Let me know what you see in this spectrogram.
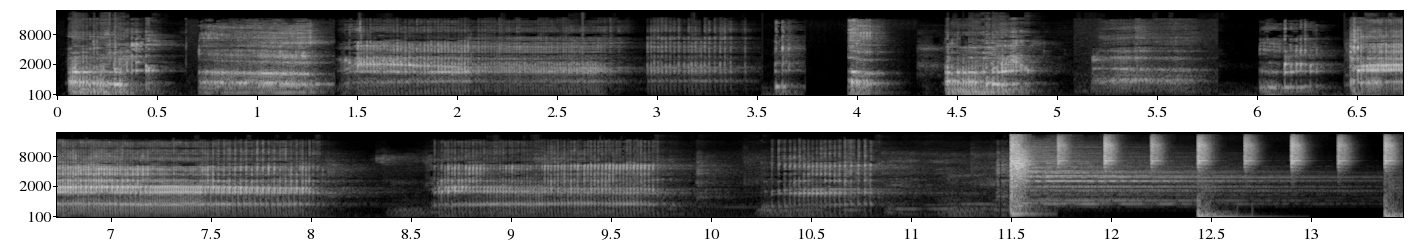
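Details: Woman belching, from a compilation of women burping: a run of loud, drawn-out voiced burps, some long and gurgling, with a few short bursts between them.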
